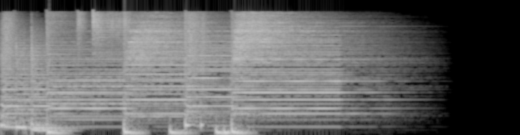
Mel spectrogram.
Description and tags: Happy Jingle, that indicates, something good happens, e.g. you won something or you found a useful item.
